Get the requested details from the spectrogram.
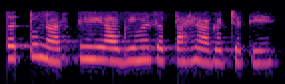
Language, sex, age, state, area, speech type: Sanskrit, female, 18-30, Assam, rural, conversation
